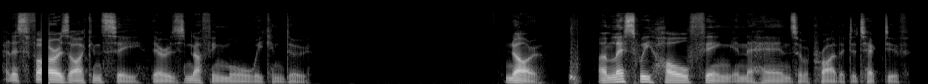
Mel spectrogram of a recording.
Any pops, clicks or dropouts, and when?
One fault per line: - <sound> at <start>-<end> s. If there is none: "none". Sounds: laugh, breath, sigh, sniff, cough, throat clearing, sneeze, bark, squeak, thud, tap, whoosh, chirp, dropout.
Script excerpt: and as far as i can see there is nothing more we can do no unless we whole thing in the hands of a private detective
- dropout at 0.4-0.5 s
- whoosh at 5.7-5.8 s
